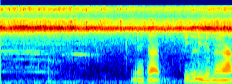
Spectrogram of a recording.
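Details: Farmed crickets raised on a cricket farm, a dense continuous high chirping chorus forming a steady shrill band, with a man's voice speaking briefly over it near the end.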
